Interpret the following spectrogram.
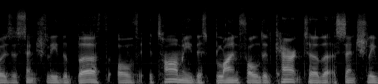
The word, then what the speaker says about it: Itami: And it says the character you see here today is named Itami, pronounced Itami, which means pain in Japanese.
